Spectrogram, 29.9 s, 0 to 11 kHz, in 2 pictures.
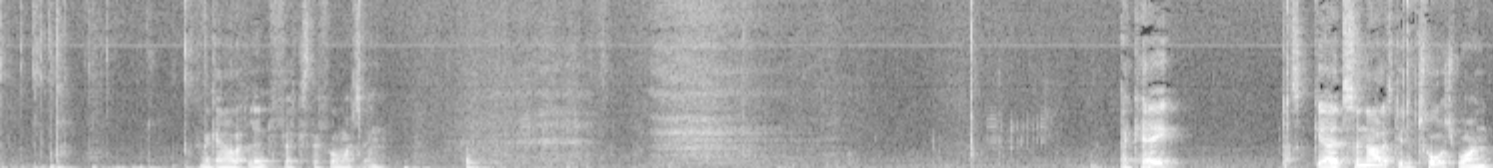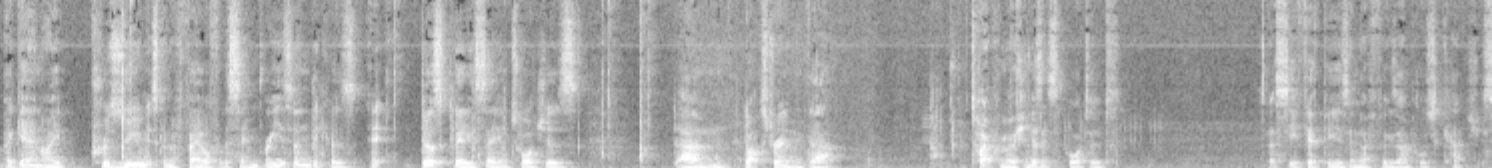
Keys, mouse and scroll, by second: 0.0-0.9 typing, 1.1 ctrl+shift+Left, 1.8 ctrl+BackSpace, 2.0 ctrl+Return, 3.5 click, 7.4-13.0 drag, 13.2 scroll down 2, 14.0 click, 15.0-15.3 scroll down 2, 16.1 click, 18.0 scroll down 2, 18.8 click, 19.6 scroll down 2, 20.9 click, 21.3 click, 24.2-24.9 scroll down 2, 25.0 click.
